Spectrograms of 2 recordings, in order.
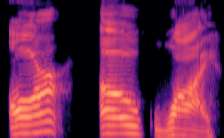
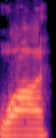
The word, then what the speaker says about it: Roy: The important distinction here being he is French Canadian, hence why it is pronounced nothing like it appears.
